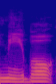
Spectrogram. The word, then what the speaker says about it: Mabel: Uh in fact, the the correct way of pronouncing my name is Maven Per um because I'm Hispanic. Uh and sometimes people just butcher my name, so I tell them just say Mabel and we're we're good.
